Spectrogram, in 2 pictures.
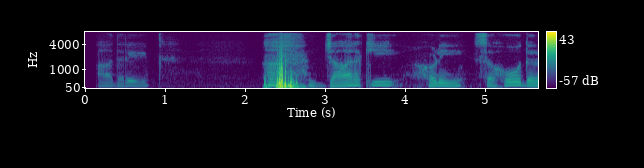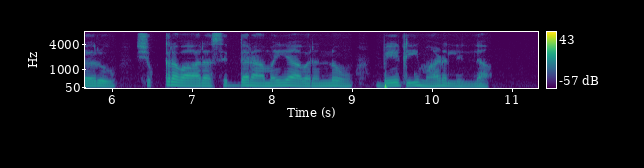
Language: Kannada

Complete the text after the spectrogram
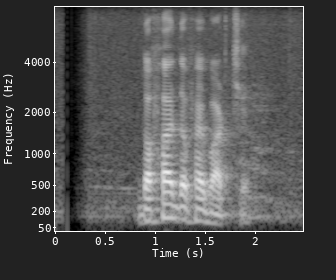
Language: Bangla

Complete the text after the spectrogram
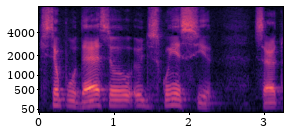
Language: Portuguese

